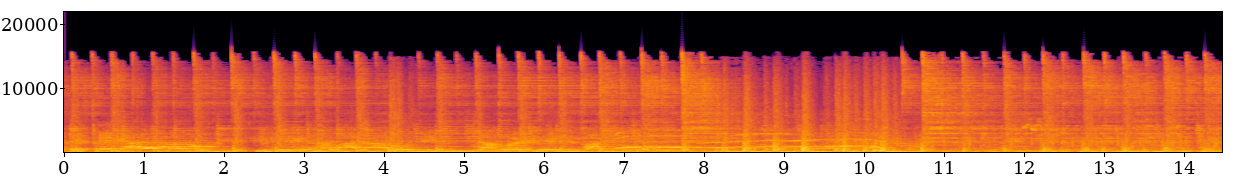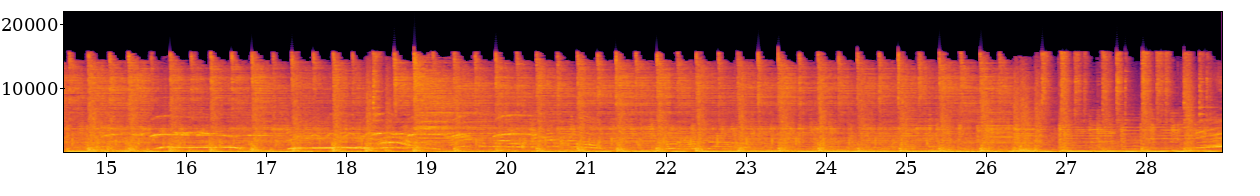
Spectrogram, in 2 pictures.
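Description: Live acoustic rockabilly: a strummed acoustic guitar and a small drum kit played with sticks, with cymbals, under a male voice singing.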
